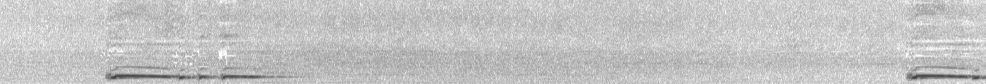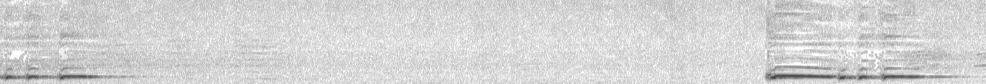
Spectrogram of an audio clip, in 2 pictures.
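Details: A white zebra dove, a local wild-type bird, calls in search of a mate, giving three rolling cooing phrases about four seconds apart; each starts with short clipped notes and melts into a gentle warble. Faint low hum behind.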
